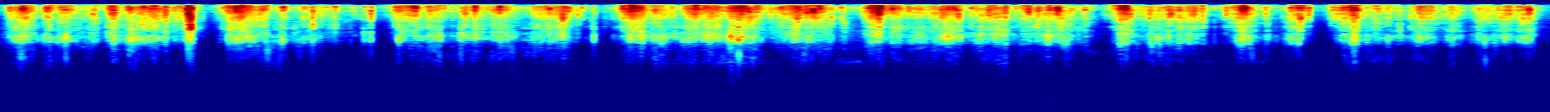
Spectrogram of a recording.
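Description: Continuous crackling and crinkling, like plastic or paper being crumpled, with dense bright irregular crackles and brief pauses throughout, fairly quiet and steady, with no voices.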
